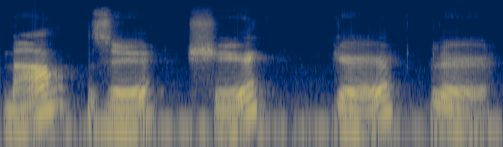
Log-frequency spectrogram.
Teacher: The Chinese title of the book is, as best as I can manage, Mao Zi Shi Yu Lu, with Mao in the second tone, Zi Shi in the third and then the second tone, and then Yu Lu in the third and the fourth tone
